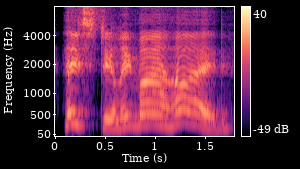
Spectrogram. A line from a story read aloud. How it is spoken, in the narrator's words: shouted the farmer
